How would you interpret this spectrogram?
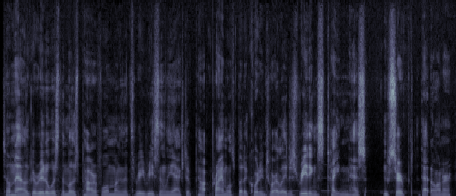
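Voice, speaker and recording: A man reading game dialogue aloud in a relaxed let's play style, now and then tripping over a phrase. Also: medium pitch, quick pace, gravelly. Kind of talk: reading game dialogue aloud in a calm, slow-paced playthrough.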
